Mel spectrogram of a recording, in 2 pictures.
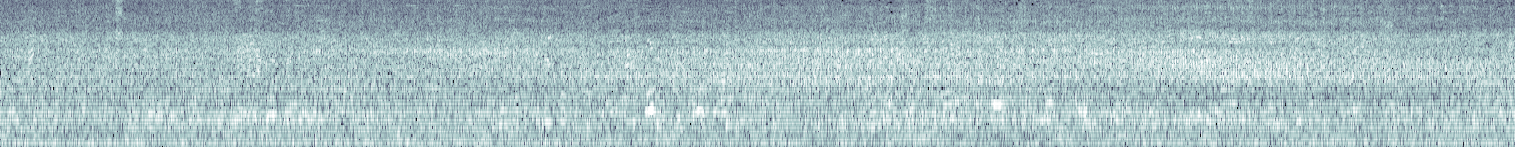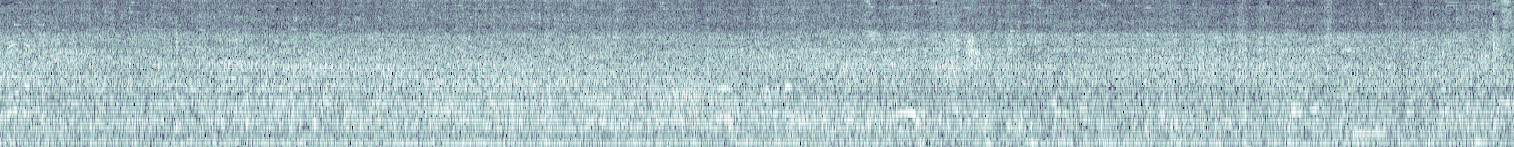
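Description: Several diesel farm tractors running at low speed as they roll past in a slow line, a steady low engine sound, mixed with the voices of a crowd of onlookers.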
